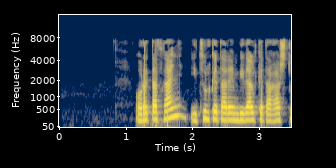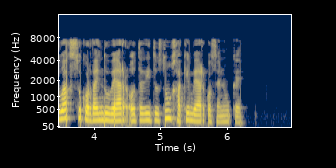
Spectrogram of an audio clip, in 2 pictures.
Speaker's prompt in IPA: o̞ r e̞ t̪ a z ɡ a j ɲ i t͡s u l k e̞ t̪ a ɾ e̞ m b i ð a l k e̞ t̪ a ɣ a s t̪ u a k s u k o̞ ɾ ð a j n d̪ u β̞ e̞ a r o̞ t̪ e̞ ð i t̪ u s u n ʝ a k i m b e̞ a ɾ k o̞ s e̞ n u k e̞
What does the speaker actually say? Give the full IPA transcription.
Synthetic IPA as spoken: o̞ r e̞ t̪ a z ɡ a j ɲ i t͡s u l k e̞ t̪ a ɾ e̞ m b i ð a l k e̞ t̪ a ɣ a s t̪ u a k s u k o̞ ɾ ð a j n d̪ u β̞ e̞ a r o̞ t̪ e̞ ð i t̪ u s u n ʝ a k i m b e̞ a ɾ k o̞ s e̞ n u k e̞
